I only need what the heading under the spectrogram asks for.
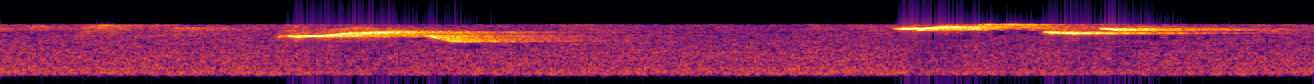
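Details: Orange-headed thrush (anis macan) gacor song: a rich whistled phrase sweeping upward then flattening, a three-second gap, then a second high, sliding phrase with a brief follow-on.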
